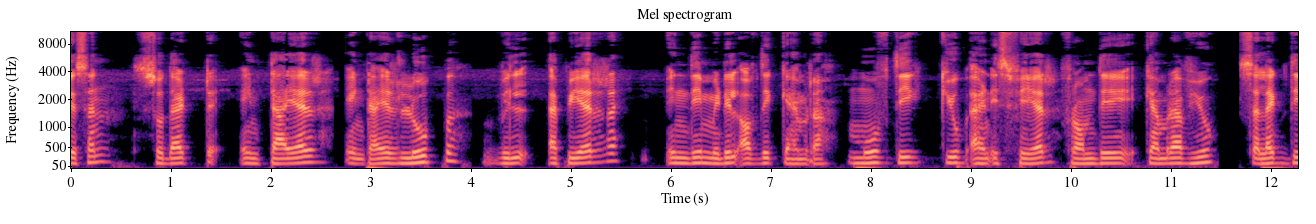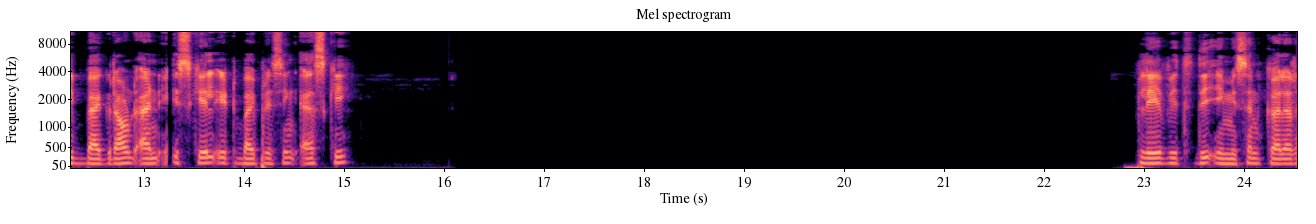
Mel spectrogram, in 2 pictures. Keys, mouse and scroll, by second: 7.5 shift+click, 8.3 g, 9.9 click, 11.4 s, 13.8-14.4 scroll down 1, 14.4 scroll up 1, 14.6 scroll down 1, 14.8-15.7 scroll up 1, 15.7 click, 16.2 space, 20.3 space, 22.6 ctrl+z, 23.1-24.5 drag.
